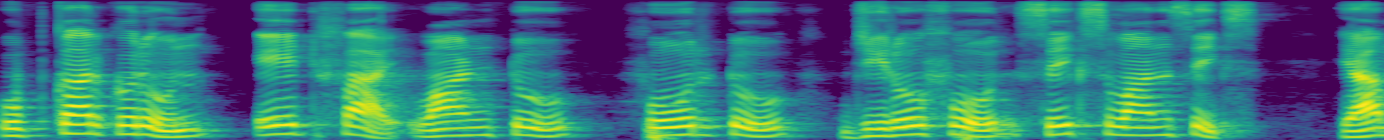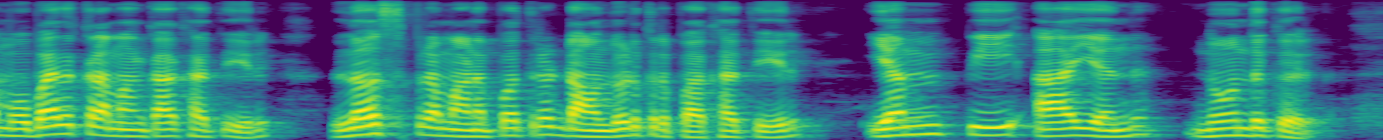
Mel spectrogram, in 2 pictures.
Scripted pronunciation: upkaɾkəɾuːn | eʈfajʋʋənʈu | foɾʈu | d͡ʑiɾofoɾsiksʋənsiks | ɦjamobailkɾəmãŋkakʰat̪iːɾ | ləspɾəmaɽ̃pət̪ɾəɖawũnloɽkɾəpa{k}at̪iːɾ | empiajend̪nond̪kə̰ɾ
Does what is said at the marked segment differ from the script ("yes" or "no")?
yes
